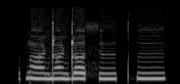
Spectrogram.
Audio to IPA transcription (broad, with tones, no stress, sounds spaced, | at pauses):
ɠ ɐ̃˦ ɖ ɐ̃˦ ɖ ɐ˦ s ɨ˧ t̪ʰ ɨ˦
